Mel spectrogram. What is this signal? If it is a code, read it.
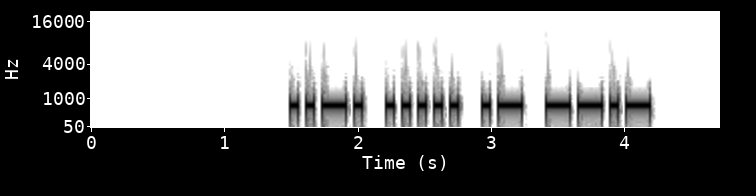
Morse code, heard as a keyed tone, about 20 wpm, 700 Hz. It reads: F5AQ
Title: DXCC-100 Call Signs - 4 Characters - 20wpm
